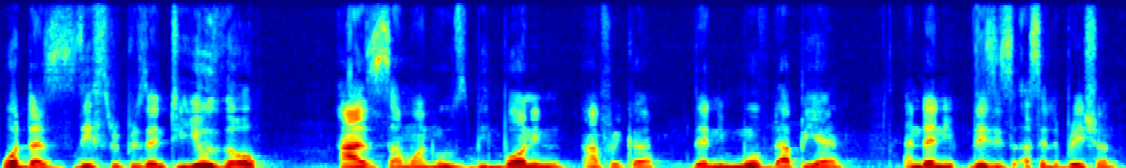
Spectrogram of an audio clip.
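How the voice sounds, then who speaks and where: A man's voice: medium pitch, fairly even intonation, moderate pace, few pauses, darkish tone. A man with a Kenyan accent hosting a casual radio interview in a chatty way, mixing in Swahili phrases. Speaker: radio show host.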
